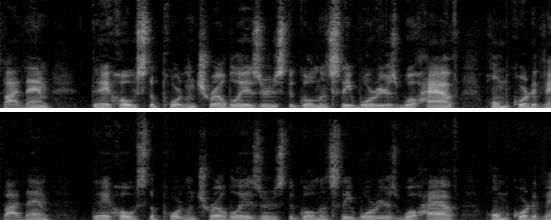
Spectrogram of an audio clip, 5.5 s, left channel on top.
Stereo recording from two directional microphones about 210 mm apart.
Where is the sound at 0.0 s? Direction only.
15° left (ahead or behind).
